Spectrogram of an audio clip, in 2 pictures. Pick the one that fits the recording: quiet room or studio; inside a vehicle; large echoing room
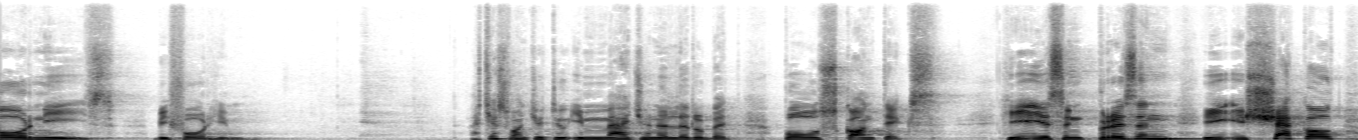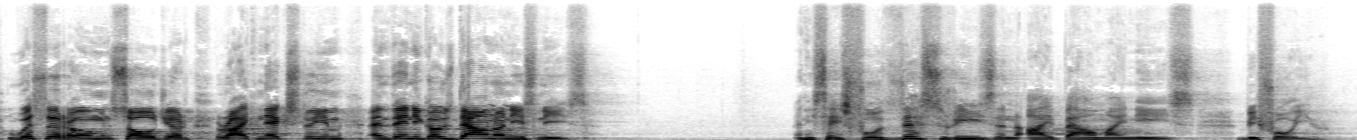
large echoing room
